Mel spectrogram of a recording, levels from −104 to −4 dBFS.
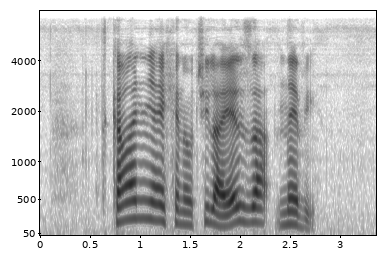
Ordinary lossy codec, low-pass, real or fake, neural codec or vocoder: none; 7.2 kHz; fake; autoencoder, 48 kHz, 128 numbers a frame, DAC-VAE, trained on Japanese speech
